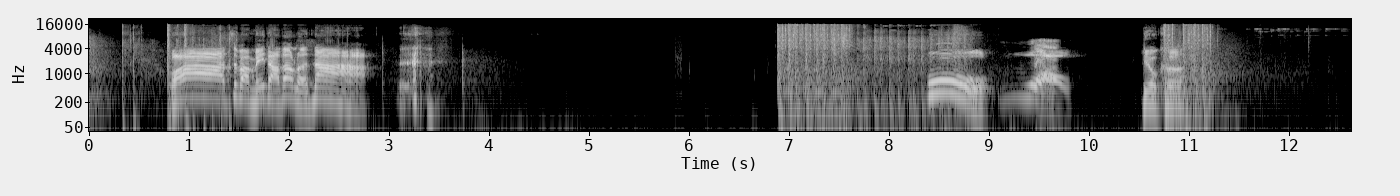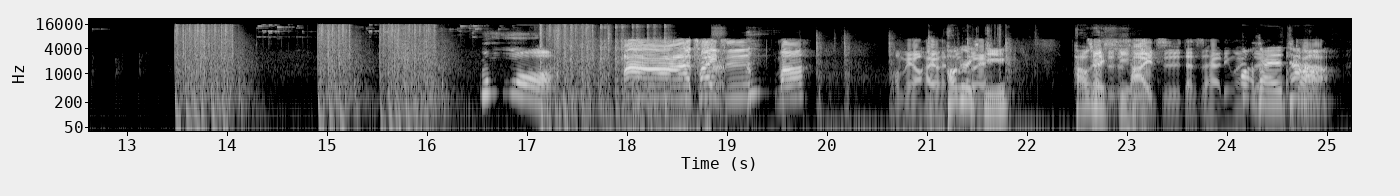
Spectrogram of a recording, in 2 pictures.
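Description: A young man talks and shouts excitedly into a microphone.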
